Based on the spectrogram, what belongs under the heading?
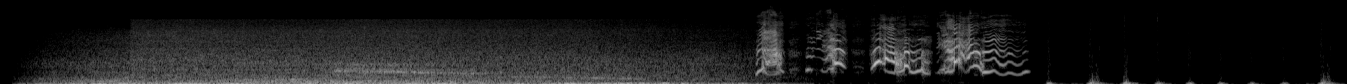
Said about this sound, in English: I think the scream came from this direction.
